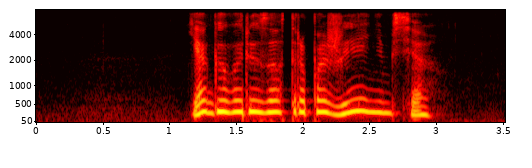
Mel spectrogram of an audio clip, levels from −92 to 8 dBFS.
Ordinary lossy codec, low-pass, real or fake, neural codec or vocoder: none; 7.2 kHz; real; none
